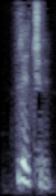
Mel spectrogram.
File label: "Wretched", English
